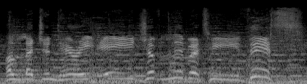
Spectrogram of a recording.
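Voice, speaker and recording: High, bombastic herald over loud music. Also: male voice, unhurried. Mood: triumphant, grandiose. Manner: bombastic, archaic proclamation. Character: grandiose male herald proclaiming a legendary free season. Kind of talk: mock-epic announcer intro.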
